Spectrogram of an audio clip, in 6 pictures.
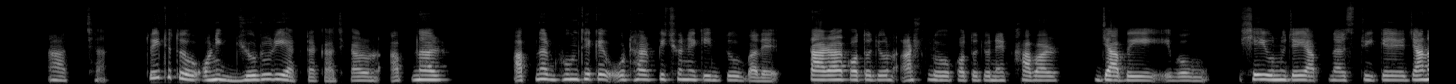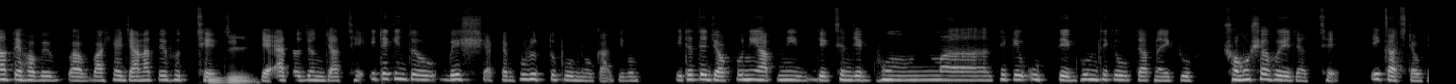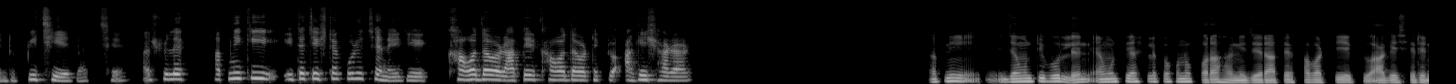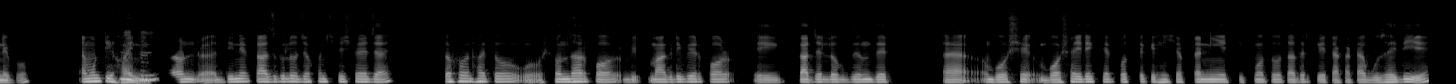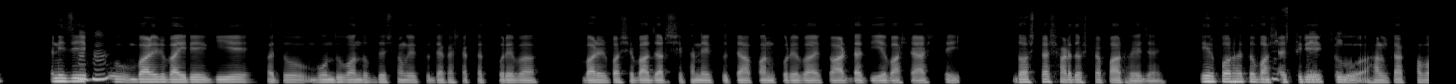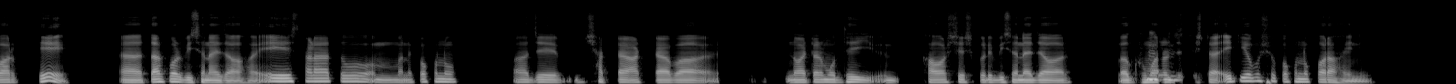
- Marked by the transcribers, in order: none
- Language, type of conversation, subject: Bengali, advice, নিয়মিত দেরিতে ওঠার কারণে কি আপনার দিনের অনেকটা সময় নষ্ট হয়ে যায়?
- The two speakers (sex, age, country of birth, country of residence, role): female, 40-44, Bangladesh, Finland, advisor; male, 40-44, Bangladesh, Bangladesh, user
